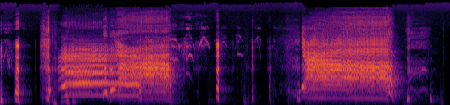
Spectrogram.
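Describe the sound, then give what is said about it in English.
A man moans and groans loudly in two long, drawn-out, strained bursts, with brief gasping breaths and small vocal sounds in the pauses between them. “Loud and frequent moaning, groaning, gasping.”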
